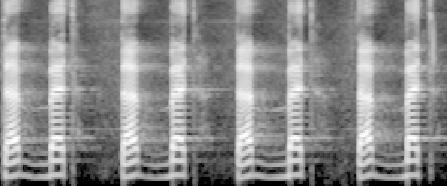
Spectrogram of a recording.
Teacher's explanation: huruf Ta jangan sampai ada tambahan S di belakangnya · lidah bertemu dengan pangkal gigi depan atas · ketika membaca tabbat ada itu berarti menambah huruf t di belakangnya harusnya adalah ujung lidah bertemu dengan e pangkal gigi depan atas tabbat jadi yang keluar cuma angin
